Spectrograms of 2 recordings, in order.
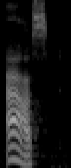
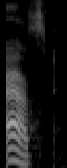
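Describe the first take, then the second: No difference in how they are said.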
